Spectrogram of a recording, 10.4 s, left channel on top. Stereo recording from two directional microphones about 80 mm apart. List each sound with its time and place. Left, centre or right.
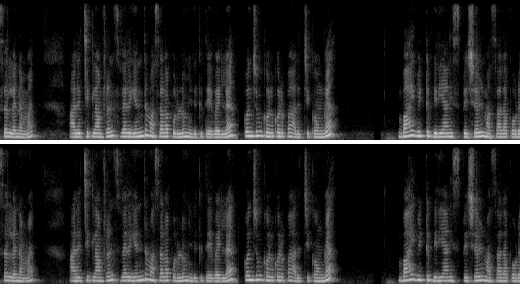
0.0 s speech: left
7.9 s speech: left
